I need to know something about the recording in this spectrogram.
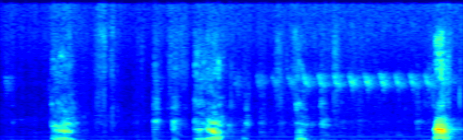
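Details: Rottweiler puppies aged two months at play make short rough growl-barks, four bursts about a second apart, ending with a sharper yap, amid scuffling and a faint background hum.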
